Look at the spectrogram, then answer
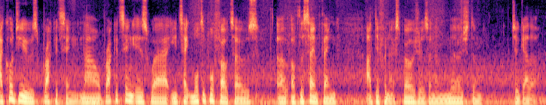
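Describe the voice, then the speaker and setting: A somewhat breathy man's voice with ordinary pitch variation. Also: fairly low pitch for a man, moderate pace. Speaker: photography youtuber. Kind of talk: tutorial. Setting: outdoors.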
